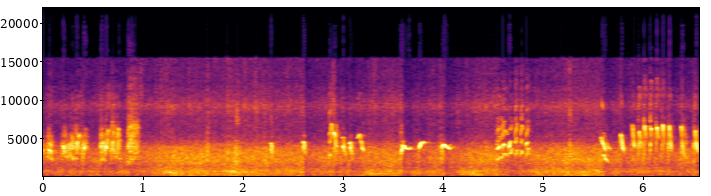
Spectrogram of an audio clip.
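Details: Spotted 'trotol' sooty-headed bulbul from Malalak, West Sumatra, recorded as training song material; bursts of quick high chirps alternate with a few clear whistled notes, repeated in short bouts against background noise.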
